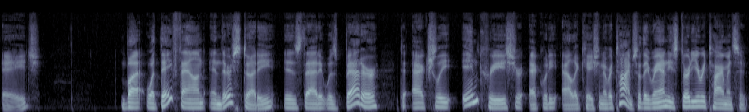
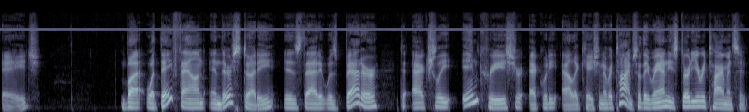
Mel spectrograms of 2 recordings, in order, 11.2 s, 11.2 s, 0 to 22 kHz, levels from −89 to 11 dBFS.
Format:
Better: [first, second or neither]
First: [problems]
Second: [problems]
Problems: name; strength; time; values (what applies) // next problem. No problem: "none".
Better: first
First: none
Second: high-pitched whine; noticeable; throughout; 8 kHz, 15 dB below the speech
